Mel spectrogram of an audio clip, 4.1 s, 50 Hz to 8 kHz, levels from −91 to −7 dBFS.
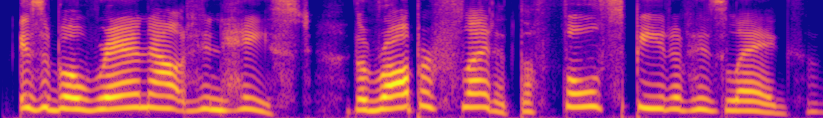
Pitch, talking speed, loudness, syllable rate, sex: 270 Hz, 220 wpm, -18 LUFS, 5.3 syllables/s, female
